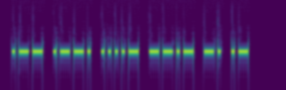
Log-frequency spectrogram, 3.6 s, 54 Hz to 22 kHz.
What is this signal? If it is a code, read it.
Morse code, heard as a keyed tone, about 28 wpm, 700 Hz. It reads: WP4QNA
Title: USA Call Signs Repeated 3x 28wpm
